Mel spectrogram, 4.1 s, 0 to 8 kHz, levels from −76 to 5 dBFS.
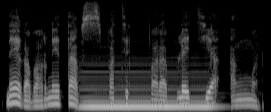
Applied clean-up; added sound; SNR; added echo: neural mask model RNNoise.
